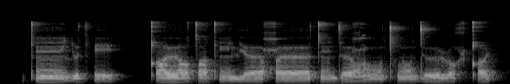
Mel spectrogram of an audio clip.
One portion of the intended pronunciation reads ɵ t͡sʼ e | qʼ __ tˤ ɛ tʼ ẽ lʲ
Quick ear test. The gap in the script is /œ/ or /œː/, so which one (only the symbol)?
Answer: œː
